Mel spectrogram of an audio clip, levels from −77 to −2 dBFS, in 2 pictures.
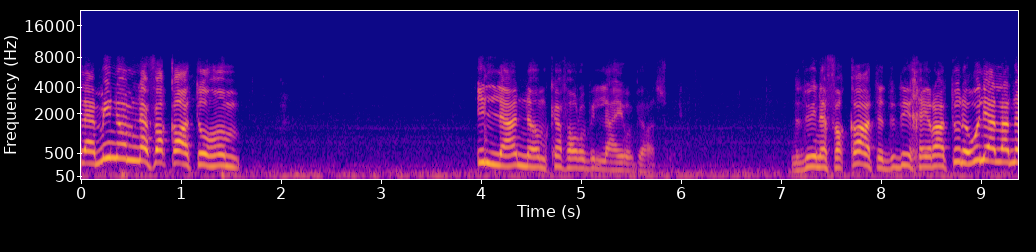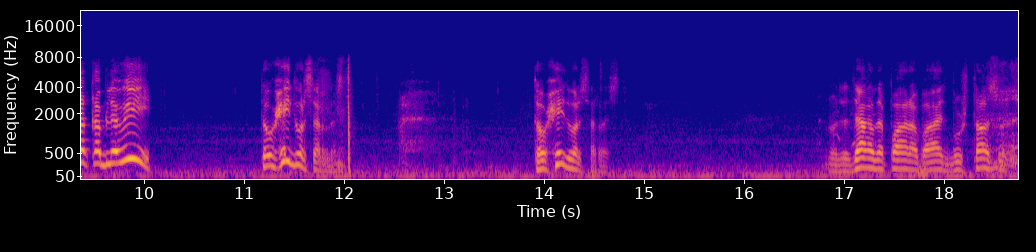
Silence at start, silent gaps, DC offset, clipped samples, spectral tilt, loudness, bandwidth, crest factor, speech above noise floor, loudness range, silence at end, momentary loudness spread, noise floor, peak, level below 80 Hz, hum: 0 s; none; under 0.1%; under 0.1%; -5 dB/octave; -22 LUFS; 8.6 kHz; 18 dB; 26 dB; 12 LU; 0 s; 19 LU; -48 dBFS; -6 dBFS; -46 dBFS; none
